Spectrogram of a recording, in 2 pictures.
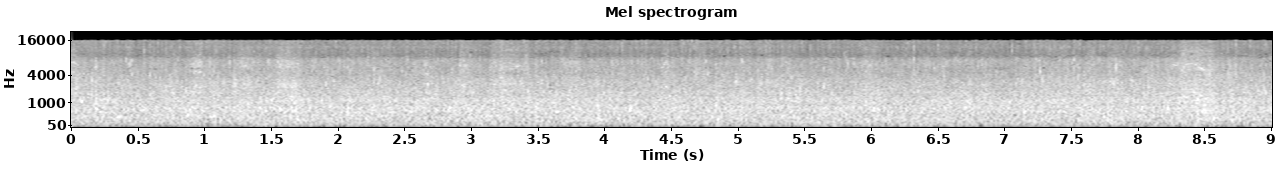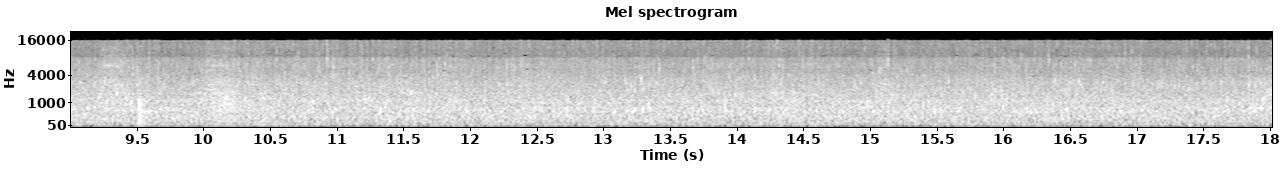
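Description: Creek water running steadily over rocks in a shallow riffle, a constant rushing and trickling. One brief sharp click about nine and a half seconds in.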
